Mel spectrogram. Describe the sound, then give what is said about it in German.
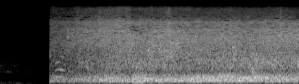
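After a brief silence, a loud, steady roar of rushing floodwater from a flash flood bursts in and surges on continuously, dense, with no voices. “Wassermassen, die ganze Dörfer wegreißen, Menschen werden mitgerissen.”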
